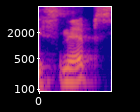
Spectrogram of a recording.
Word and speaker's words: SNP: don't have to be Snips they could be and that's how we pronounce that SNP snip but there are other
